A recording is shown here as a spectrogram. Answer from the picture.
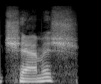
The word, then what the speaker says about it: Chamish: Welcome back to the Paracast, where we introduce for the first time in the show Barry Chamish. I hope I pronounced his name correctly. So, it's Barry Chamish.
